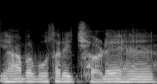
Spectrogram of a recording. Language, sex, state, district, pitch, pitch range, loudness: Hindi, male, Jharkhand, Palamu, 130 Hz, 120-130 Hz, -16 LUFS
